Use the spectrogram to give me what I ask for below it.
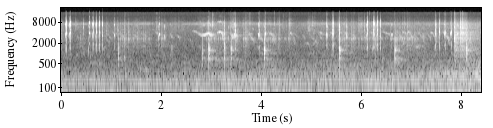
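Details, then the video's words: Woodpecker recorded cleanly as a master track for teaching caged songbirds. Clusters of dry, high chipping notes come in rapid rattles every second or so, with brief slurred whistles between them over low hum. "MASTERAN PELATUK SUARA JERNIH"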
